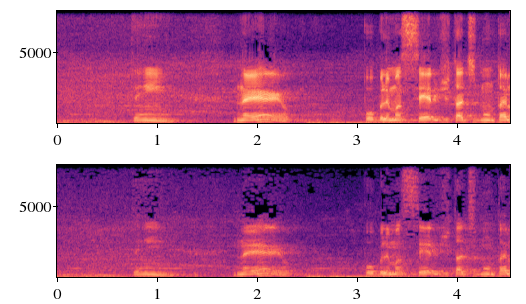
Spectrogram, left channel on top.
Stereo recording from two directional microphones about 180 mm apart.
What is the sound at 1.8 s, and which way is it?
A man's voice, 25° left (ahead or behind).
